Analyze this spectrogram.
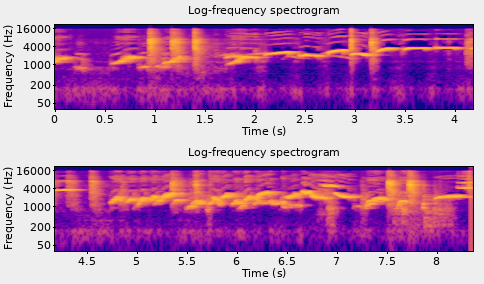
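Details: White-rumped shama (murai batu) singing a 'konslet' lure song used to prompt a silent shama to sing: rapid, varied phrases of rising and falling whistles, with sharp clicks and a long, steady high whistle near the middle.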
